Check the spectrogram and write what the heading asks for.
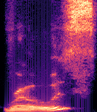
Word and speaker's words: Roz: And she also just launched the most incredible hair product company called Rose, R-O-Z, but pronounce it like Rose, like a flower, but cooler.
